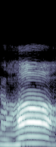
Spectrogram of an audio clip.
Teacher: और अकुह विसर्जनीय नाम कंठ, हा ऐसे बोल रहे हैं तो देखिए, हा बोलने पर कंठ से हवा निकल रही, कंठ से ध्वनियाँ उत्पन्न हो रही है, तो इसका उच्चारण स्थान हो जाएगा कंठ।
